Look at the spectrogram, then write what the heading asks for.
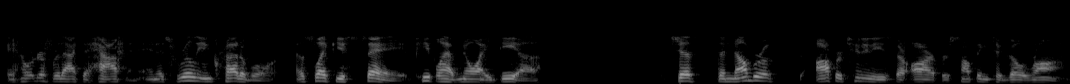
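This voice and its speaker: A man chatting conversationally as an interviewer with trade experience, recorded over a telephone. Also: mid-range voice. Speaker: interviewer with experience as a glass installer. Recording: thin, narrow phone line.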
